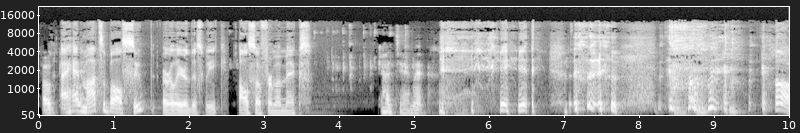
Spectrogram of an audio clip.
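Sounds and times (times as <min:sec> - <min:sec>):
speech: 0:00.0 - 0:03.7, 0:04.5 - 0:09.9
laughter: 0:05.4 - 0:09.9
person coughing harshly: 0:06.4 - 0:09.9
throat clearing: 0:06.9 - 0:09.9.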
